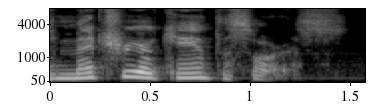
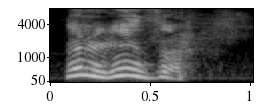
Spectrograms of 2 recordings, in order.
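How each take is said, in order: First: The name is said at an ordinary pace. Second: The name is said quickly and sped up.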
